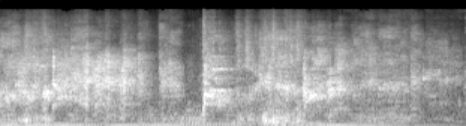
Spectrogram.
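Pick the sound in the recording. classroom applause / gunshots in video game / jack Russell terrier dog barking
jack Russell terrier dog barking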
